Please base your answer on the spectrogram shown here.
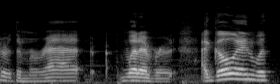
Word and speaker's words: Murad: makeup counter, they told me that this is pronounced Murad, not Murad. So I go in with the Murad or the Murad, whatever.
